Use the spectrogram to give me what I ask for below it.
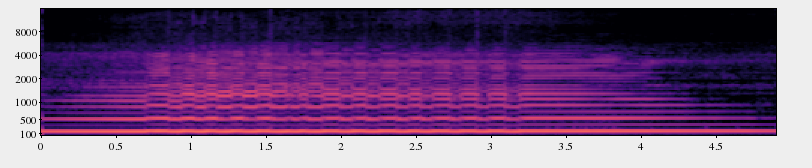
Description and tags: A clarinet sound of a F2 (175 Hz) anf F#2 (185 Hz) performing a vibrato.
Clarinet, mono, F, F2, 2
